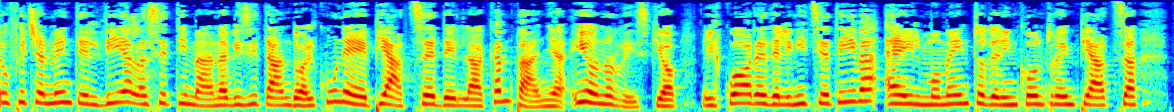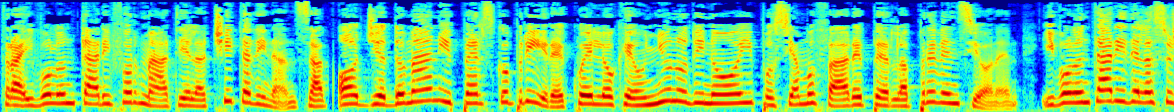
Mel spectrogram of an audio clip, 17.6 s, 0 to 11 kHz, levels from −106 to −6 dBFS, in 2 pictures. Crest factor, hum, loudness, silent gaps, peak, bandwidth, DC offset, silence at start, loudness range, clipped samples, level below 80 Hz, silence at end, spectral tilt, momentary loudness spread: 16 dB; none; -17 LUFS; none; 0 dBFS; 11 kHz; under 0.1%; 0 s; 1 LU; under 0.1%; -46 dBFS; 0 s; -4 dB/octave; 5 LU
